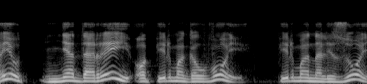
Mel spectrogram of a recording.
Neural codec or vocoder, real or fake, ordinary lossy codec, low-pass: none; real; Opus, 64 kbps; 7.2 kHz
